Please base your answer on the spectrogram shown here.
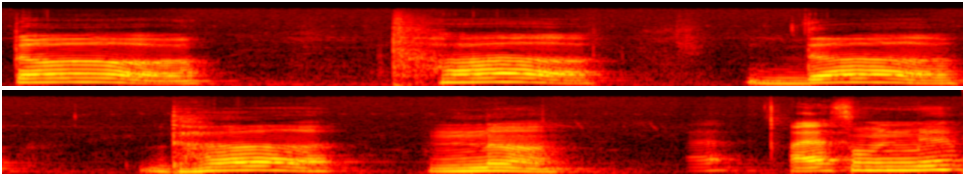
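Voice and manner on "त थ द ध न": त, थ, द, ध, न each said alone, tongue on the teeth; teacher demonstrating त थ द ध न; demo of dental sounds. Shown as a demonstration. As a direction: sound out त थ द ध न one by one. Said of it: "इसको आप लोग बोलिए".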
